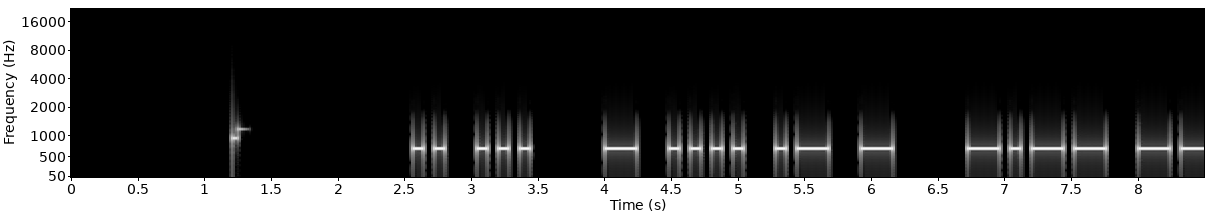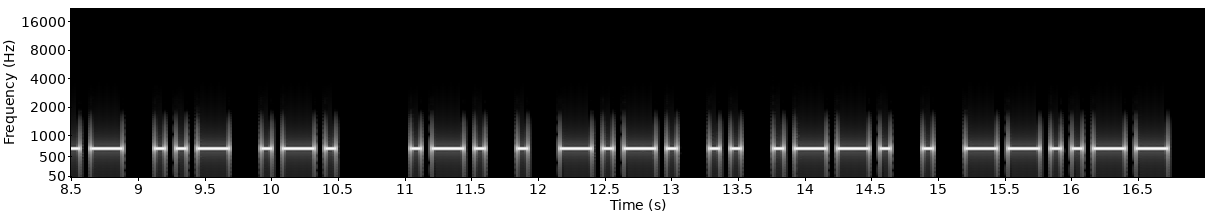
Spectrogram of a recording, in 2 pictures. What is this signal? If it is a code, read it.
Morse code, heard as a keyed tone, about 15 wpm, 700 Hz. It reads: IS THAT YOUR RECIPE,
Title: Sentences from Top 1200 Words 15wpm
